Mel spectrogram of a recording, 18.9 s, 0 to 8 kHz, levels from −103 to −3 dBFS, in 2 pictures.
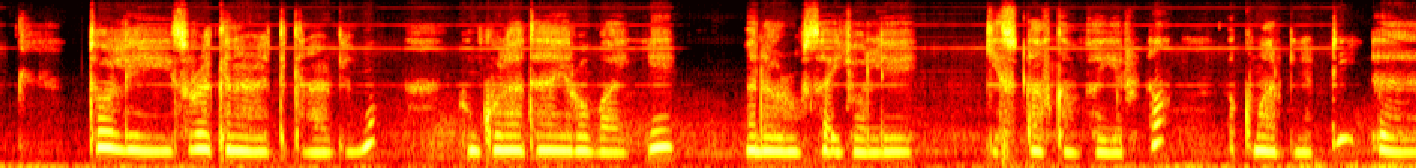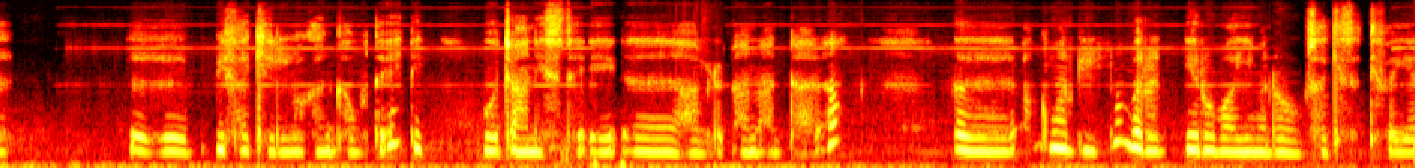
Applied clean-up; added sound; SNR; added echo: neural separator model SepFormer DNS4.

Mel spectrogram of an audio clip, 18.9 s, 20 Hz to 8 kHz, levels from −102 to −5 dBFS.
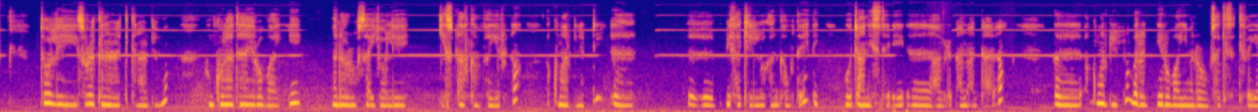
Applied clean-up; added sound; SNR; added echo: none; Aircraft + Wind instrument, woodwind instrument; 17 dB; none.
